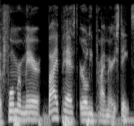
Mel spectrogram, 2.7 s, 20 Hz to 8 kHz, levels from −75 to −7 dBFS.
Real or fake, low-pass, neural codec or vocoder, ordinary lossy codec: real; 7.2 kHz; none; AAC, 48 kbps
